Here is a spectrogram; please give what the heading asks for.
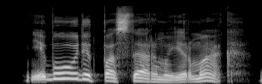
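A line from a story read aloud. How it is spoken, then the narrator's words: Sad statement. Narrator (Russian): грустно произнес Савин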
